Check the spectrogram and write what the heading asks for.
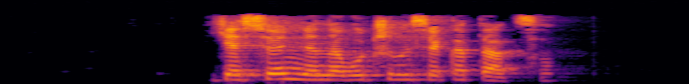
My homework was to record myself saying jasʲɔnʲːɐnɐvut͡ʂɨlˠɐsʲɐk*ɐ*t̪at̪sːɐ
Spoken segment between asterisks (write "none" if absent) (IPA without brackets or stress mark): a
